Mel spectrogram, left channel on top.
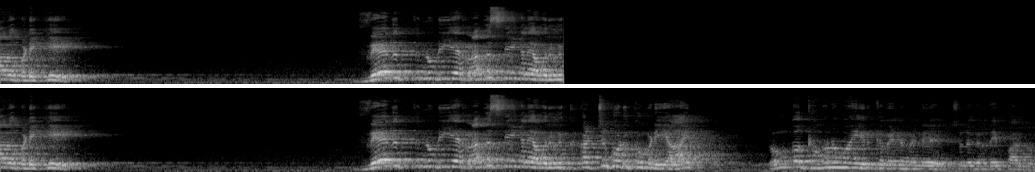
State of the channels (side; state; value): left; drops out; at 5.7 s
